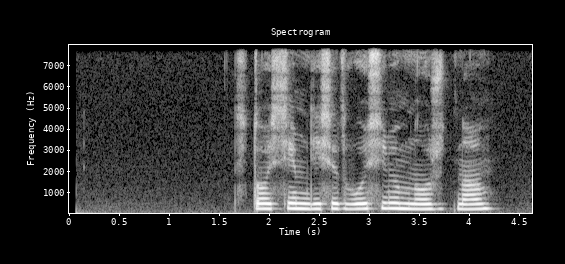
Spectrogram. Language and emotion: Russian, neutral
